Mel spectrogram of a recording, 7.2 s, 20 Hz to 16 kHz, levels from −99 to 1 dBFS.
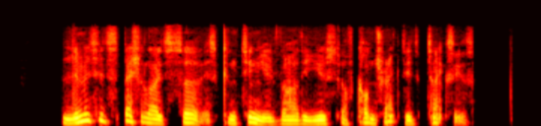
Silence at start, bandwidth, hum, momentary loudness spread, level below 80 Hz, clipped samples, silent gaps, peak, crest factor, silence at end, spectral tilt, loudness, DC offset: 0.85 s; 7.6 kHz; none; 10 LU; -56 dBFS; under 0.1%; 2.92-2.97 s, 4.73-4.77 s, 5.61-5.70 s; -2 dBFS; 26 dB; 0.9 s; -6.5 dB/octave; -27 LUFS; under 0.1%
